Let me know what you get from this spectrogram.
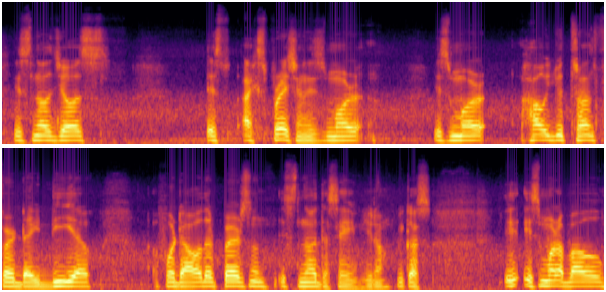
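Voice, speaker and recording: A man with a Latin American accent speaks at a fairly slow pace, his pitch medium and his intonation fairly even. Long pauses come often. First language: Spanish. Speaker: vlogger. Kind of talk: personal vlog monologue. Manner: halting, non-fluent English.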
